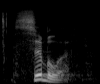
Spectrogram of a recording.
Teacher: because they couldn't pronounce the sh sound, they'd say, Sibboleth.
